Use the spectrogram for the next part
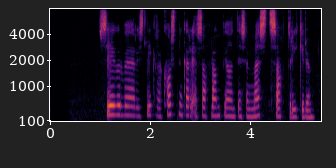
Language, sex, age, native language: Icelandic, female, 30-39, Icelandic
